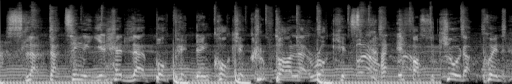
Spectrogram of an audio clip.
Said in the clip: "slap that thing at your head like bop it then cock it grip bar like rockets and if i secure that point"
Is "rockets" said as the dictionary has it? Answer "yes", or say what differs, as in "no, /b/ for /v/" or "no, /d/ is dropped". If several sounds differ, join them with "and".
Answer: yes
